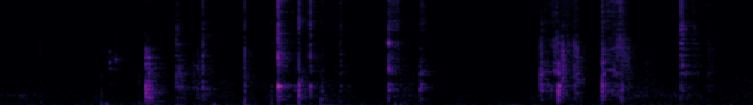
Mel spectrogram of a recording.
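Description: Steel kitchenware clanking as a metal flour sieve and steel bowls are knocked and set down: about six separate clinks and clanks, a few ringing briefly.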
